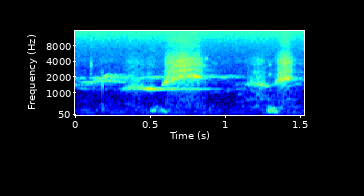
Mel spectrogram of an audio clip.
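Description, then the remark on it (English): A person whistles an imitation of a bobwhite quail's call, two short rising notes repeated twice, fairly faint and thin, with no talking. “Bob White, there you go.”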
